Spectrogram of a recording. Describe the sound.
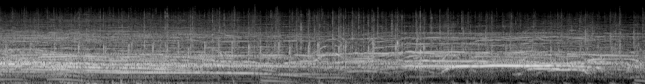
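Live audience cheering at a show in Shijiazhuang: a loud, continuous crowd roar with shrill whoops and shouts layered on top, holding steady for the whole stretch.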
